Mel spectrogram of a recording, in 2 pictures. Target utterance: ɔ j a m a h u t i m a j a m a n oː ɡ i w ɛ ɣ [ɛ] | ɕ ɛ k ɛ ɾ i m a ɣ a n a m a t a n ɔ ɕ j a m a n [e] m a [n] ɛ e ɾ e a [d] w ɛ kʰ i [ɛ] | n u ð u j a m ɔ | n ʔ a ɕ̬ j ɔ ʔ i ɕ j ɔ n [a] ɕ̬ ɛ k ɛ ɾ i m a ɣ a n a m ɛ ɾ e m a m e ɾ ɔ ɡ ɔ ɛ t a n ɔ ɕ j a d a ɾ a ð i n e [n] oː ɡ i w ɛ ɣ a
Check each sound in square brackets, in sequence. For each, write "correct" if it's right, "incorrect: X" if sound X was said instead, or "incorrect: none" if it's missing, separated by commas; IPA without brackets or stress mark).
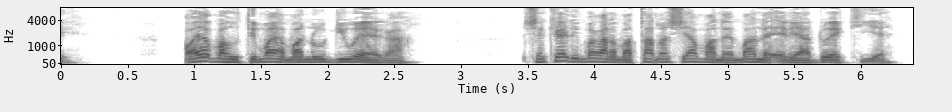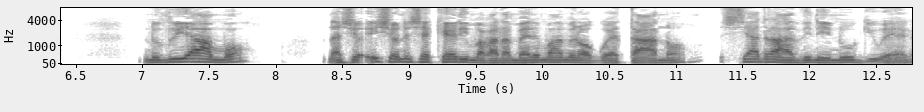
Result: incorrect: a, incorrect: ɛ, correct, correct, correct, incorrect: e, correct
